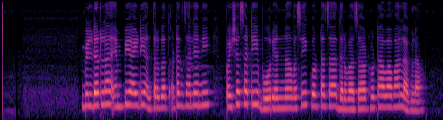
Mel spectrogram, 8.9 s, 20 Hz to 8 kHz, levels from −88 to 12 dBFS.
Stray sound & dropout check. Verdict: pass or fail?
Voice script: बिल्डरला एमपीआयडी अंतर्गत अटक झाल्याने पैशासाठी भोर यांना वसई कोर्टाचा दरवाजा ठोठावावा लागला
pass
